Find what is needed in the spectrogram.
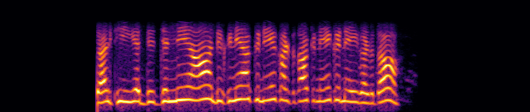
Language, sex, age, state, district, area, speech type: Dogri, male, 18-30, Jammu and Kashmir, Reasi, rural, conversation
